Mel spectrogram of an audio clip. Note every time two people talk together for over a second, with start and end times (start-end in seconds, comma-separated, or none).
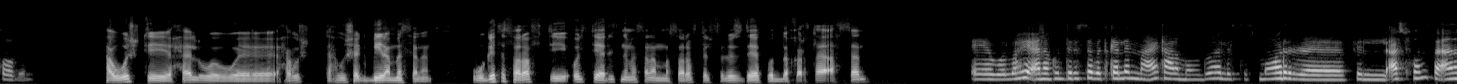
none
